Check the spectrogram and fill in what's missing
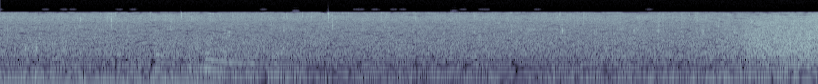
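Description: Steady rain falling outdoors over a heron colony in Goyang, a dense even hiss throughout that swells slightly louder near the end, with no voices.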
